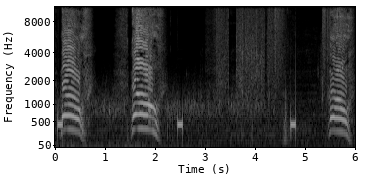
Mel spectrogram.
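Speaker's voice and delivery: high, drawn-out cries; dismayed yelling. Real, not acted. Gamer losing the round, yelling in dismay.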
